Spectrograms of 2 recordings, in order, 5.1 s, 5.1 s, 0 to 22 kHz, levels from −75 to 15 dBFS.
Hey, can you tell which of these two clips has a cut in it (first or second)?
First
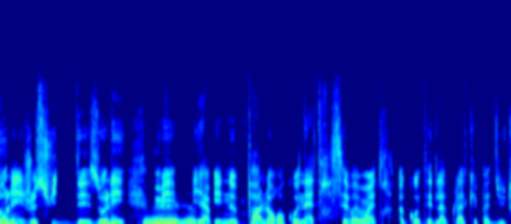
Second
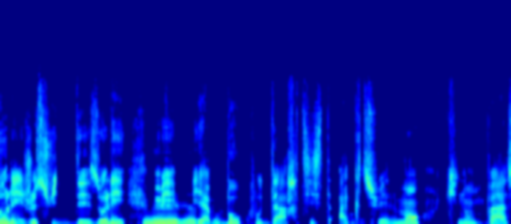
first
